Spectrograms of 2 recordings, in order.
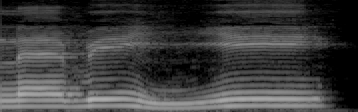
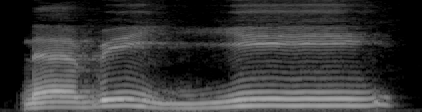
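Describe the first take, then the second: Both takes have the same delivery.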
